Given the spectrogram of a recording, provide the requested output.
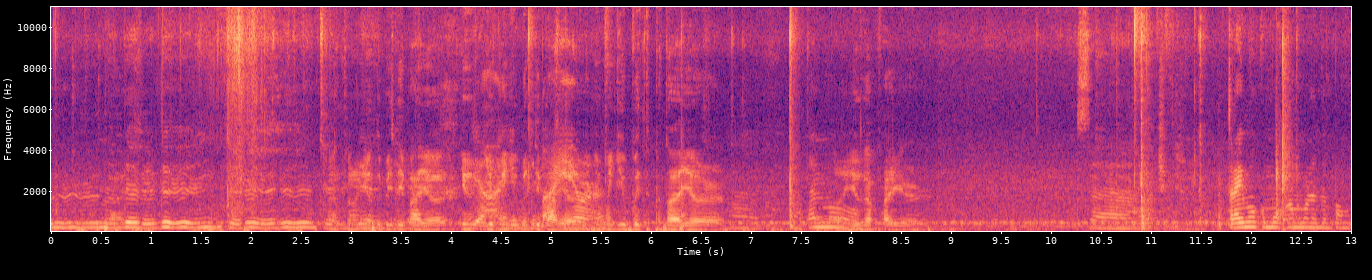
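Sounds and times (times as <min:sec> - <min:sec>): people's voices: 0:00.0 - 0:08.8.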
